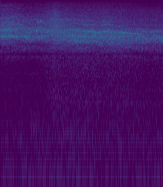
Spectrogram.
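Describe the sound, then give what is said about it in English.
A steady, high-pitched hiss, heard in a clearing scattered with piles of bones at the end of a trail, runs unbroken for about two seconds at an even, fairly soft level, with no voices or other sounds around it. “Suddenly, you hear a hiss.”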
